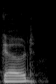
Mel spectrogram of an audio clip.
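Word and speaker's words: Gode: Would you pronounce that Goad?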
